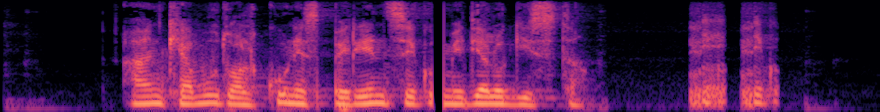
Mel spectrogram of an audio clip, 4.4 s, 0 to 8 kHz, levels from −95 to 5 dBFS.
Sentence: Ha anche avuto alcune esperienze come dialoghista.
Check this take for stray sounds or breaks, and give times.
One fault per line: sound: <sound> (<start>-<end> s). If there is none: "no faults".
sound: dropout (2.2-2.2 s)
sound: laugh (3.5-3.9 s)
